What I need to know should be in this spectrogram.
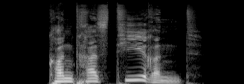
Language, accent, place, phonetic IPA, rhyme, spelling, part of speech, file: German, Germany, Berlin, [kɔntʁasˈtiːʁənt], -iːʁənt, kontrastierend, verb, De-kontrastierend.ogg
- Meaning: present participle of kontrastieren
